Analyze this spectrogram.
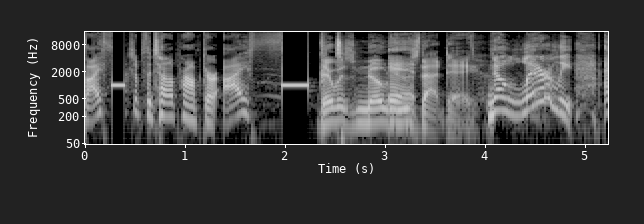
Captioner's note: beep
